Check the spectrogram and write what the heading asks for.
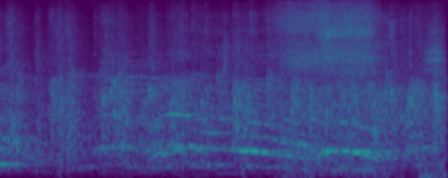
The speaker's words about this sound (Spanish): Si sus palabras son para Dios, elévelas. Y si sus aplausos son para Él, que sean más lindos en esta hora.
